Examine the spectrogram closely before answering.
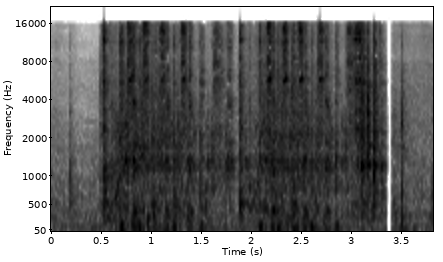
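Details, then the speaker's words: Estate-sale generator, air filter off, on choke with starting fluid; cranks and catches with an uneven rough bark, running about 10 seconds without settling into a steady idle. "it just started for a brief 10 seconds now it's time to take it off the choke"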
